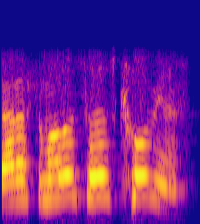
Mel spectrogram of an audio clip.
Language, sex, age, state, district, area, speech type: Kashmiri, male, 60+, Jammu and Kashmir, Srinagar, urban, conversation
